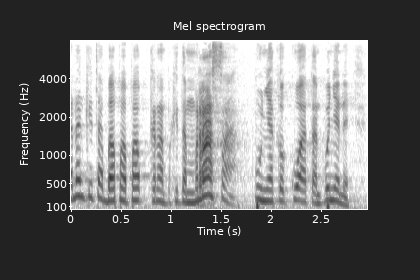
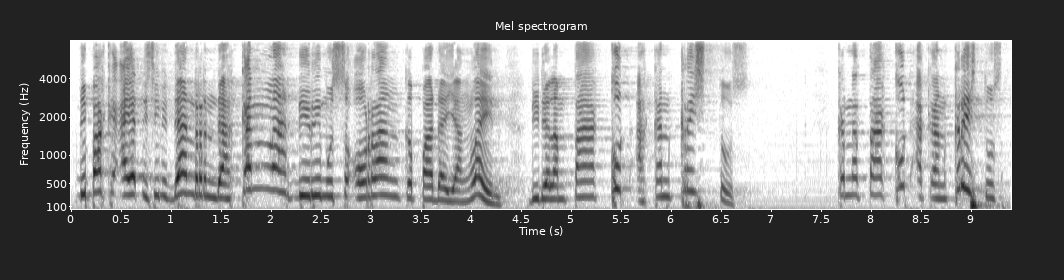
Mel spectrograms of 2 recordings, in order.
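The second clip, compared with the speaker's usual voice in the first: raised, emphatic pulpit delivery; forceful preaching; 10 semitones higher, 5 dB louder than usual. Real, not acted. Preacher quotes commands to wives and husbands, forceful preaching. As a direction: drive each command home to the congregation.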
